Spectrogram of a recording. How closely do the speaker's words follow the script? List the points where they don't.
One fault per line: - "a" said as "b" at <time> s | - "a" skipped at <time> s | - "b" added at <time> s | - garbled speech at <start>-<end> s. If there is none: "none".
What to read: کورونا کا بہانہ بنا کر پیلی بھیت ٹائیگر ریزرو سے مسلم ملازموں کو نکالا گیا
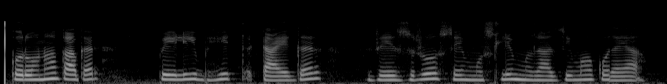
- "بہانہ بنا" skipped at 0.8 s
- "نکالا" skipped at 6.1 s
